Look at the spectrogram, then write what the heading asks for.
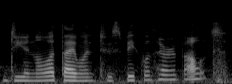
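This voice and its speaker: A woman playing a courteous, measured young noblewoman in a tabletop game, speaking formally and carefully. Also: lowish voice, darkish tone, a little hiss or hum, close to an everyday voice, rough recording.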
